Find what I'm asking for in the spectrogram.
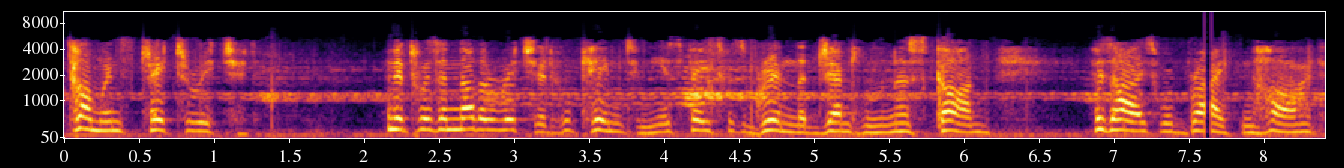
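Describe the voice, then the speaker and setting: Actress playing a haunted wife in dull-sounding vintage radio melodrama. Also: female voice, fairly high pitch, normal speed, music in the background, natural voice. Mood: somber, confessional. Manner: dramatic, brooding narration and anguished pleading. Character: haunted, guilt-ridden wife Janet narrating her nightmare. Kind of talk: old-time radio melodrama acting.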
